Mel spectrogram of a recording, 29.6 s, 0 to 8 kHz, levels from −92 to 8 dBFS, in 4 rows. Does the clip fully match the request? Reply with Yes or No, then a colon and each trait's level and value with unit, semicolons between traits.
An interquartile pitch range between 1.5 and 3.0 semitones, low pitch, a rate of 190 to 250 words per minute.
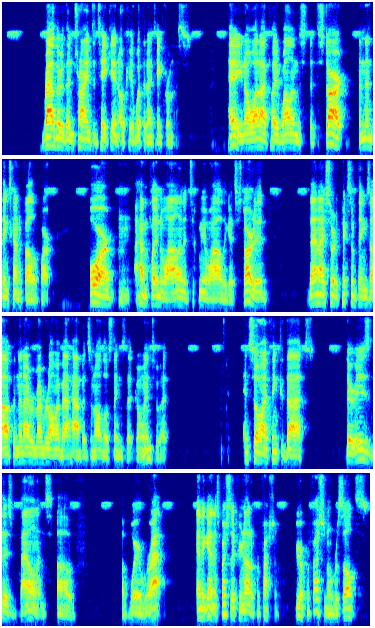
No: average, 4.0 semitones; low, 100 Hz; average, 200 wpm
